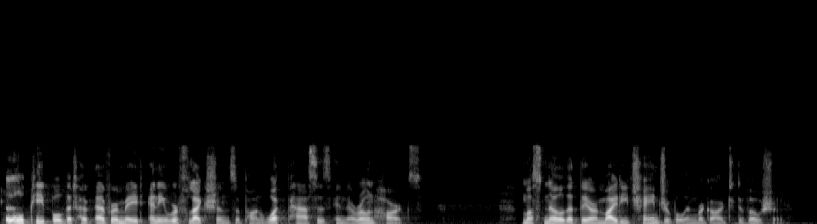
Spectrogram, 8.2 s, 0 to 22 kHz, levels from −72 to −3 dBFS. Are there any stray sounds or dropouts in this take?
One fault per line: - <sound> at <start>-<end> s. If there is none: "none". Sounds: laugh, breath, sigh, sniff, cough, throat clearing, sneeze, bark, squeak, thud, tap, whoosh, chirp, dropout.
none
